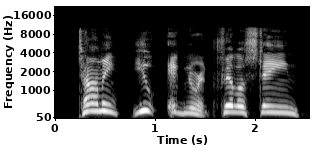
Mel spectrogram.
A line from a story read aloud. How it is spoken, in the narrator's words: yelled, patiently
